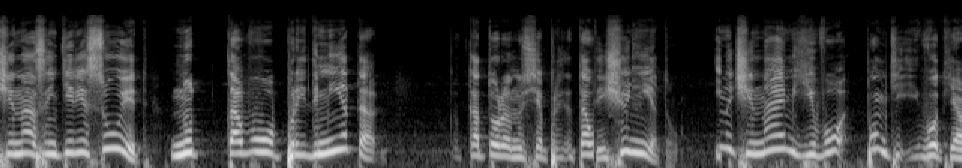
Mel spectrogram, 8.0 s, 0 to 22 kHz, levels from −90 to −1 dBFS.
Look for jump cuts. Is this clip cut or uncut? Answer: cut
